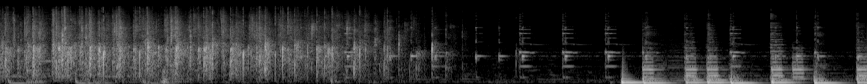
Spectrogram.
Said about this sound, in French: Ce soir, il va jouer avec ses mains pour nous interpréter lundi l'un des inédits de son premier EP dans Foule Sentimental en live avec les applaudissements de la foule très sentimentale.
